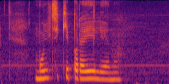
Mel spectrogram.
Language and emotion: Russian, neutral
